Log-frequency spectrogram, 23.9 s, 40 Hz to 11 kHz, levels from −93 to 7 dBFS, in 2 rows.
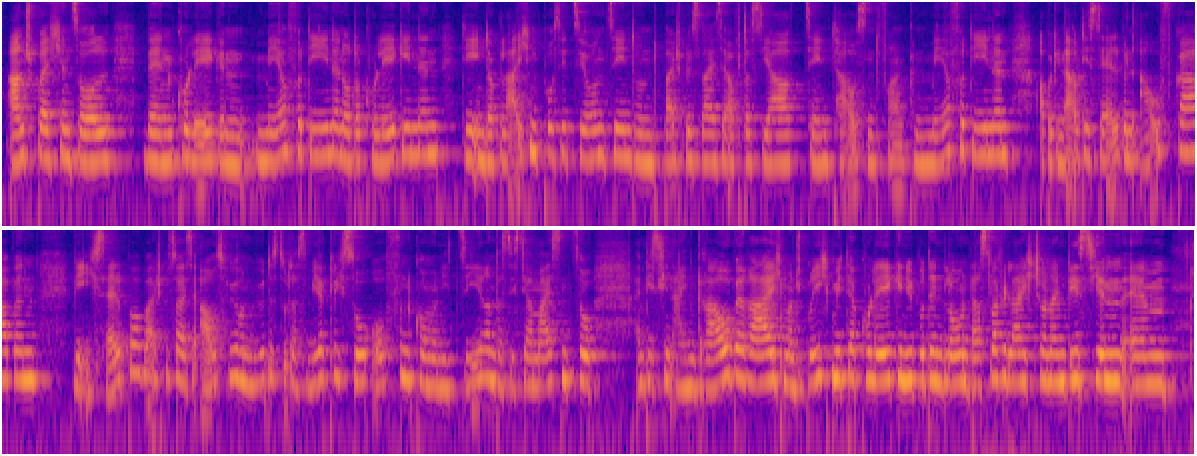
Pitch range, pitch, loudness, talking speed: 210-250 Hz, 235 Hz, -30 LUFS, 160 wpm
